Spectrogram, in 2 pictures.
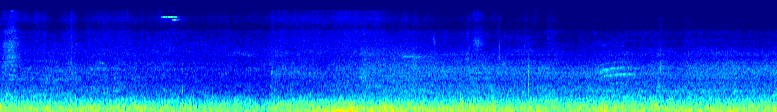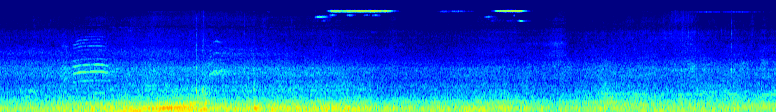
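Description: Low engine and road rumble heard from inside a car moving in slow city traffic, swelling to its loudest about nineteen seconds in. A few faint short high chirps sound around twelve and seventeen seconds.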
